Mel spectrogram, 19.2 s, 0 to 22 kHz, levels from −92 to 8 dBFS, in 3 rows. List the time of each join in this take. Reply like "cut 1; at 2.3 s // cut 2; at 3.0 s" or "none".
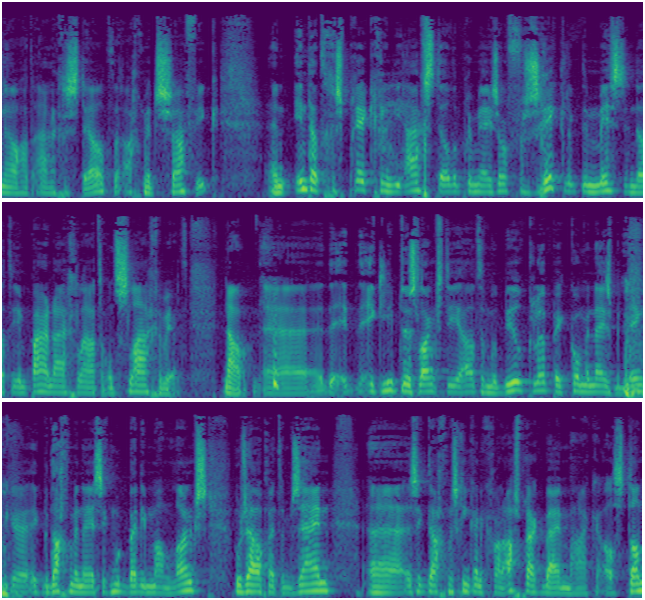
cut 1; at 8.9 s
